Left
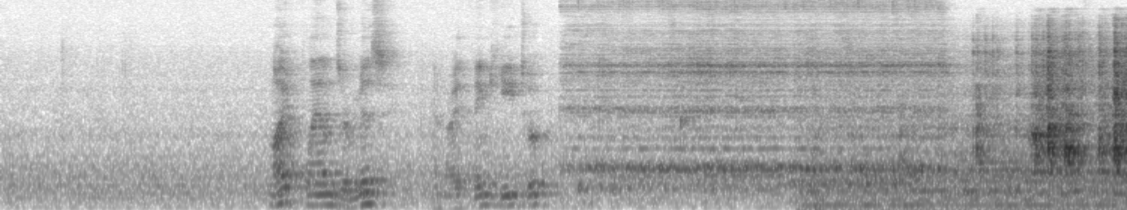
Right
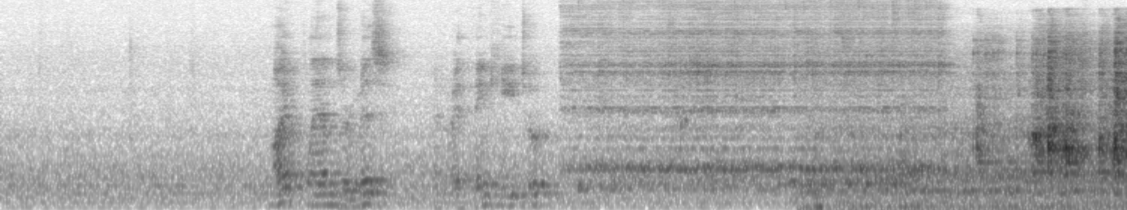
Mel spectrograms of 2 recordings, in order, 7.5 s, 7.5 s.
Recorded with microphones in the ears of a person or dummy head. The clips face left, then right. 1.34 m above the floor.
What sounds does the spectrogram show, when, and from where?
1.8 s a man speaking: 75° left (ahead or behind), 3 m
3.7 s a running tap: 30° left (ahead or behind), 2.5 m
5.3 s a rattle: 35° left (ahead or behind), 4 m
